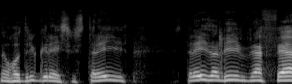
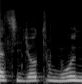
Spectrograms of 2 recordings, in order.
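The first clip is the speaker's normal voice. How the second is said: ordinary delivery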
